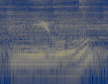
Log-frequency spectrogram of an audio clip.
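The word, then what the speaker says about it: 牛: Happy New Year. The ox pronunciation in Mandarin is new, so it becomes Happy New Year.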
